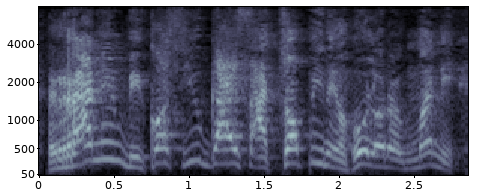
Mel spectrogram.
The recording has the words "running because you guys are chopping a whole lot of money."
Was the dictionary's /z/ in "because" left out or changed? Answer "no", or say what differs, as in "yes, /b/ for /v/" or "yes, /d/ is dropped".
yes, /s/ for /z/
